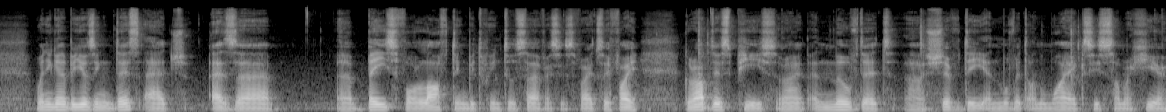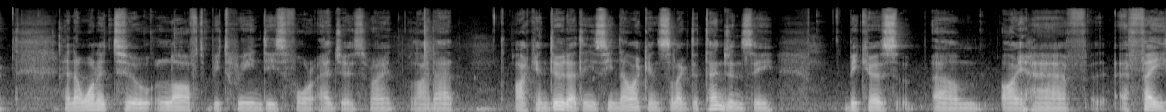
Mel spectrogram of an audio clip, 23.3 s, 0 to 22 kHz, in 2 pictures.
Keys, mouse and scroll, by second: 0.4 shift+click, 0.4 shift+x, 1.1 click, 1.4 shift+middle click, 1.6 shift+middle click, 4.7 middle click, 4.9 middle click, 5.1-5.6 middle drag, 5.7 shift+middle click, 6.9 4, 7.1 click, 7.7 click, 9.1 shift+d, 10.6 y, 11.2 click, 11.5 right click, 11.8 middle click, 12.1 2, 12.6 right click, 13.0 click, 14.4 shift+click, 14.8 shift+click, 15.8 l, 16.5-17.2 middle drag, 17.7 scroll up 1, 19.2-19.7 middle drag, 20.5-21.4 middle drag, 22.3 middle drag.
